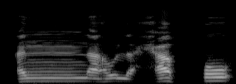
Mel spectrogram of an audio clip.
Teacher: قاف حروف مستعلیہ میں سے ہے اس کو پوری نہیں موٹا پڑھیں گے، اور قاف مشدد ہے اس کو جماعوں کے ساتھ ادا کریں · انہ الحق، نون میں شدد میں غنہ ہوگا،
